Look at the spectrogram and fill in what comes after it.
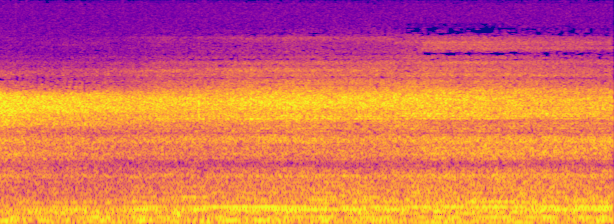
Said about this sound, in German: Das Chill ist so ein bisschen, ich glaube, so ein Regenprasseln. Und da ist so ein Ton darunter, so ein ruhiger.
